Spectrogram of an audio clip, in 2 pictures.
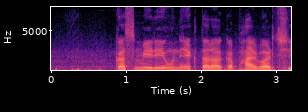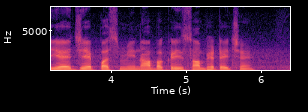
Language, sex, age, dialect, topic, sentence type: Maithili, male, 18-24, Eastern / Thethi, agriculture, statement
